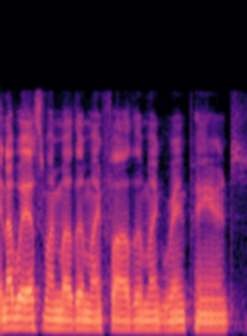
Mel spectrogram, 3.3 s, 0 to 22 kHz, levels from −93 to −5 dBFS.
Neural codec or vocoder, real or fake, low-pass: none; real; 7.2 kHz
